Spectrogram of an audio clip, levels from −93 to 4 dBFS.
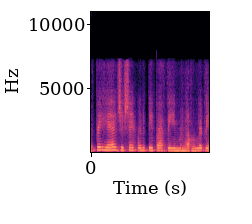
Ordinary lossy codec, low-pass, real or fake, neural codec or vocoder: AAC, 48 kbps; 7.2 kHz; fake; codec, 16 kHz, 0.5 kbps, FreqCodec, smaller model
